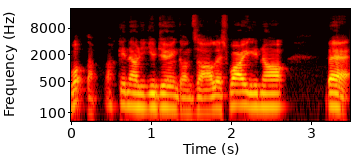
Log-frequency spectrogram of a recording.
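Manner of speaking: put-on furious, exasperated, angry shout. Retelling a first reaction to a live play: retelling own furious shout. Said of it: "The first thing I shouted and screamed".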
